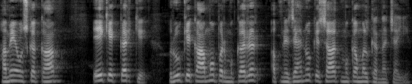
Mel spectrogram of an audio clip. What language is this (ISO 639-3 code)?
urd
